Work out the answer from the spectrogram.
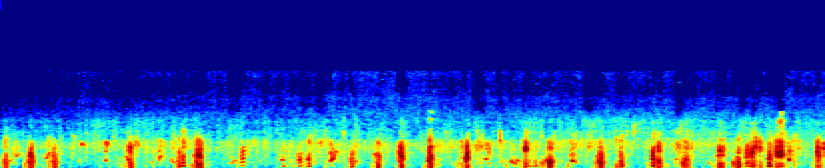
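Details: Mallard ducks during morning feeding produce loud, rapid, clipped quacks in an almost continuous stream, grouped in uneven bursts from a busy flock close by.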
